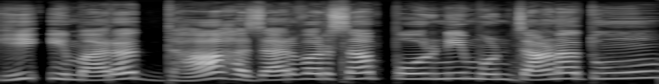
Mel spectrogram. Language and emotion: Goan Konkani, surprised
